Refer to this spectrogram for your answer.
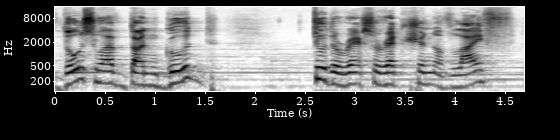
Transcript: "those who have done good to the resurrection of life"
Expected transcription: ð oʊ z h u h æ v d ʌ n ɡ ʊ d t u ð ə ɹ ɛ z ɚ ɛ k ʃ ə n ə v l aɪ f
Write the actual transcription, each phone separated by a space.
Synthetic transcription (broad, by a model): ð oʊ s h u h æ v d ʌ n ɡ ʊ d t u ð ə ɹ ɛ s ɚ ɛ k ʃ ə n ə v l aɪ f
